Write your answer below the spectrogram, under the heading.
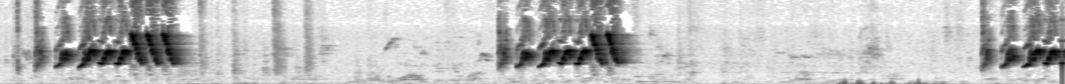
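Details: Tutoring song of the 'tui tui zel zel' style for young seedeaters: a phrase of six rapid, bright, repeated slurred notes about every six seconds, three phrases in all, with brief low rumbling between them.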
